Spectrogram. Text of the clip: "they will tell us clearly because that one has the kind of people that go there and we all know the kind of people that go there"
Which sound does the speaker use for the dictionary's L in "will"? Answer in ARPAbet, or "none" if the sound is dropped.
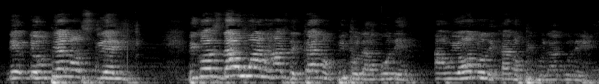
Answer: W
